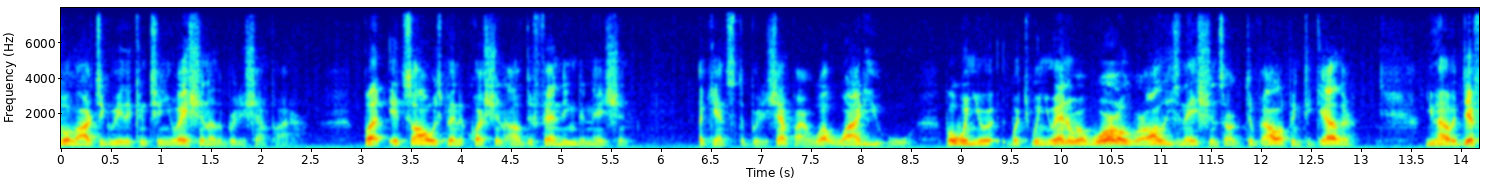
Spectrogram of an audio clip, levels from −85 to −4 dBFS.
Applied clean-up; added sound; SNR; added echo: none; none; none; none.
